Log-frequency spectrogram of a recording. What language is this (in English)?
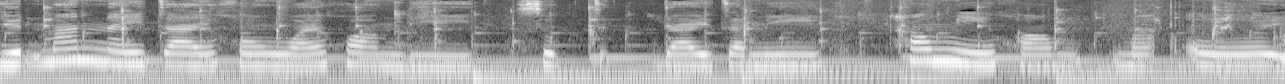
Thai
